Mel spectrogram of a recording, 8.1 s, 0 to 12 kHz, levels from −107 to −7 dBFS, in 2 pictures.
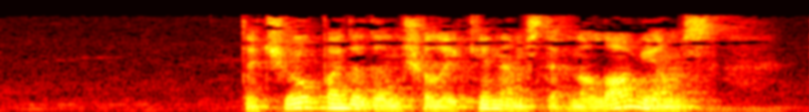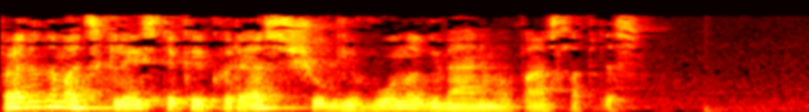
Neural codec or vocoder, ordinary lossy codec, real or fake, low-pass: none; MP3, 32 kbps; real; 7.2 kHz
